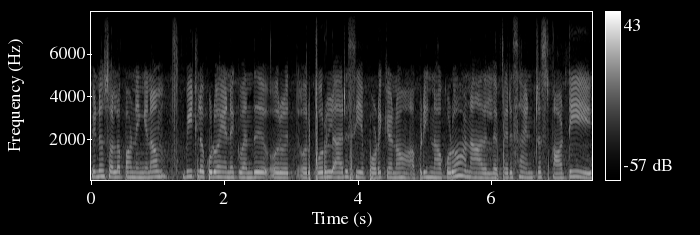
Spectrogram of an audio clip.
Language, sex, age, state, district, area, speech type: Tamil, male, 30-45, Tamil Nadu, Cuddalore, rural, spontaneous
